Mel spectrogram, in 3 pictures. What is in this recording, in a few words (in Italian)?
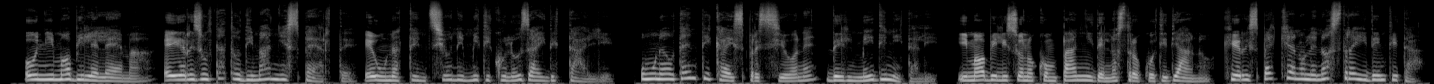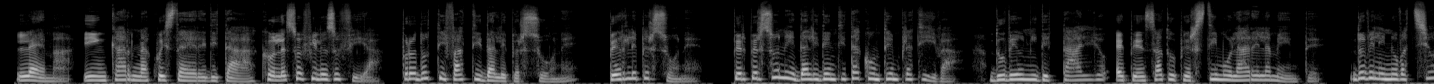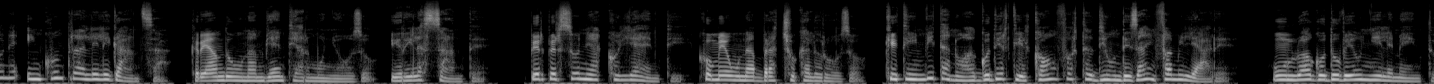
corporate tono confidenziale e caldo; lema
